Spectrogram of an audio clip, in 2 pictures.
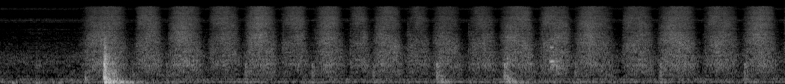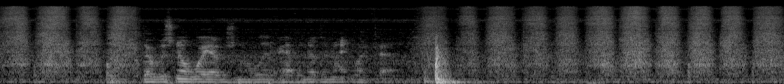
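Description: A sanding block rasps back and forth over metal in quick, even strokes.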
